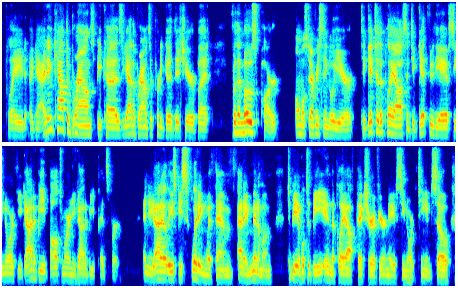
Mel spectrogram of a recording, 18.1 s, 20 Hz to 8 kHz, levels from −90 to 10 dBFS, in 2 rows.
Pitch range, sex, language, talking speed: 120-180 Hz, male, English, 255 wpm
